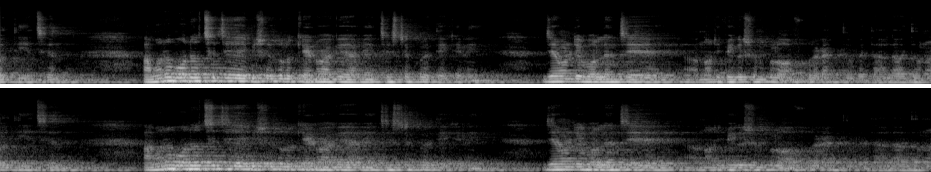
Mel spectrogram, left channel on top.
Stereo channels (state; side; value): normal; both; correlation 0.84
